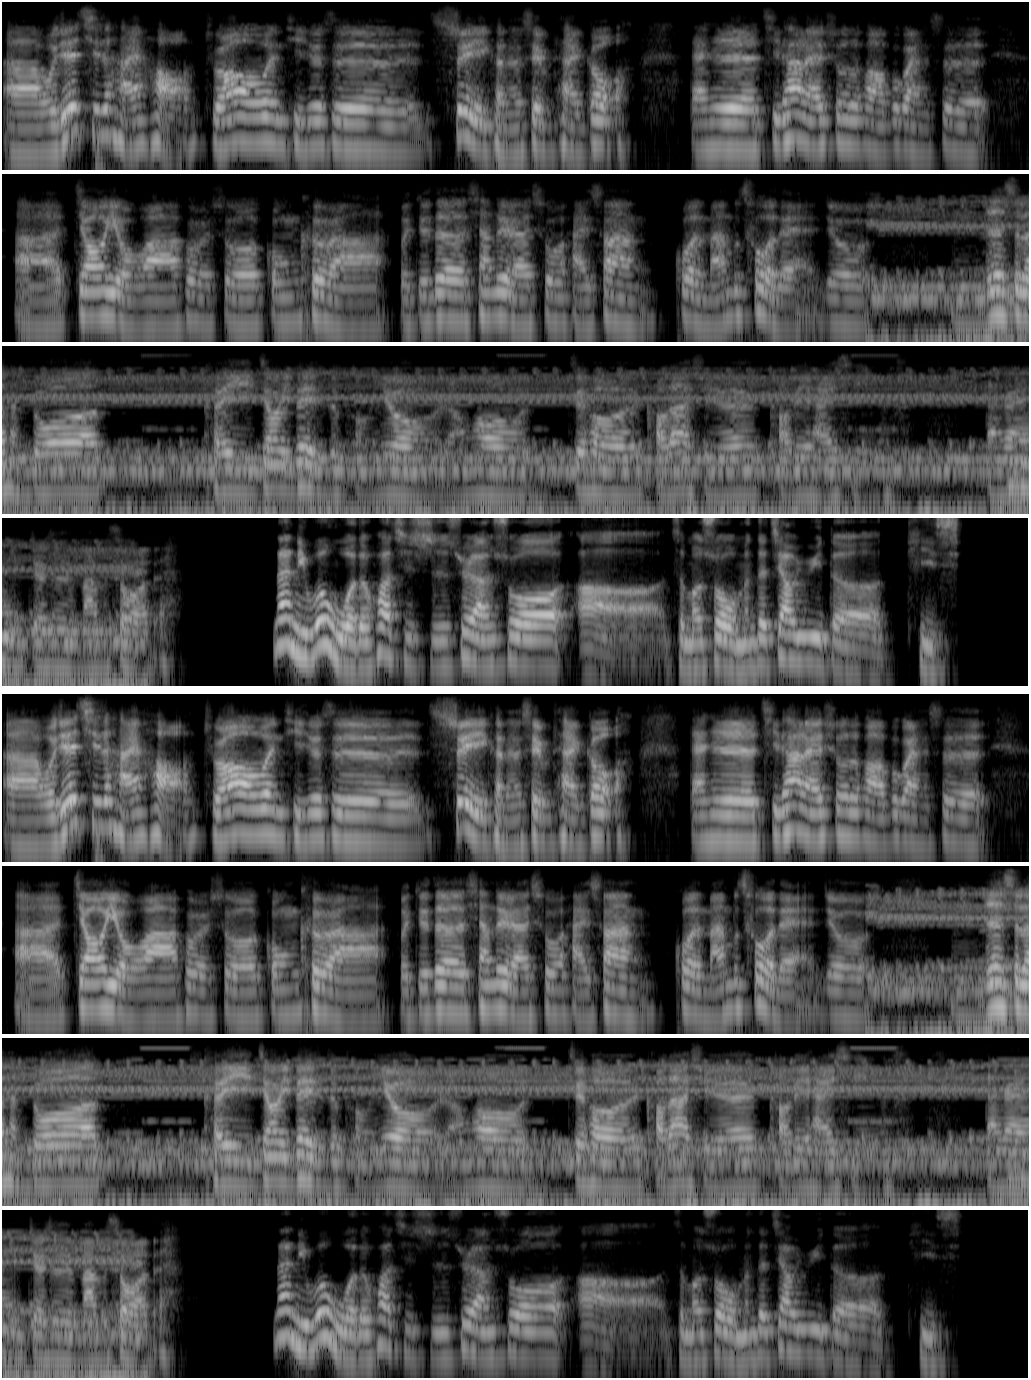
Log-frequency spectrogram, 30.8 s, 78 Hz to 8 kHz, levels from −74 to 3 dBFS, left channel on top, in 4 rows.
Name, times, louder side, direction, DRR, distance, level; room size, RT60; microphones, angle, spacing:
voice 1, 0.0-16.2 16.9-19.4 19.6-22.5 22.8-24.4, right 3 dB, 75° right, 1.1 m, -28 dB
sound 1, 14.2-24.2, right 3 dB, 55° right, 0.9 m, -33 dB
voice 2, 22.9-23.3 25.1-30.3, left 6 dB, 85° left, 0.6 m, -27 dB
4.5 x 3.3 x 2.4 m
head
